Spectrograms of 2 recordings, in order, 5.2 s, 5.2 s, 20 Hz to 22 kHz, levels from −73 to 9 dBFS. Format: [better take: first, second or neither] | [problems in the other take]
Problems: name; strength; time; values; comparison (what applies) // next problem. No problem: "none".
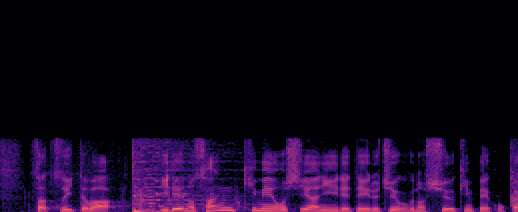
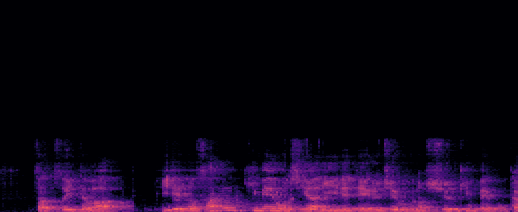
first | noise reduction (neural separator model SepFormer DNS4)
